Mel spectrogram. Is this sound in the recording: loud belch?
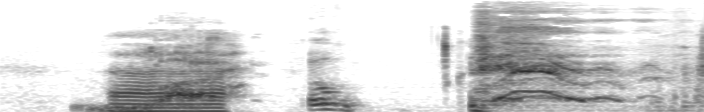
yes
